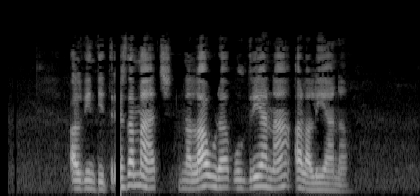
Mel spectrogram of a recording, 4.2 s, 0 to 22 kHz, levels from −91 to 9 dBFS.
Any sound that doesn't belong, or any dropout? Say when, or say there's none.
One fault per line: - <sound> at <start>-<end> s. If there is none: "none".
- dropout at 1.1-1.2 s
